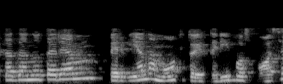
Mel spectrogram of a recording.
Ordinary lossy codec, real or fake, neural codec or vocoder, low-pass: MP3, 32 kbps; real; none; 5.4 kHz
